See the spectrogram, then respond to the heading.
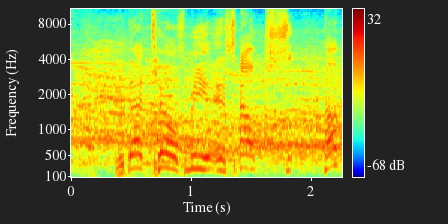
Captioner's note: crowd chatter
